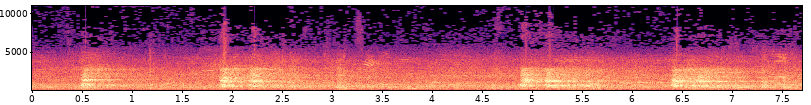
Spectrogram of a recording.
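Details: Kerry Blue Terrier competing in the 20-inch hybrid round of the 2013 AKC Invitational, four short, harsh barks spaced unevenly over several seconds against steady arena hubbub and voices.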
